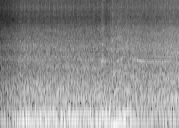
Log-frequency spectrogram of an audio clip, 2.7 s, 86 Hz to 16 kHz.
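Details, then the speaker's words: Ford 2.9L V6 with idle air control valve replaced last year and plugged back in: engine note stays at a raised speed instead of dropping back, holding a high idle; owner cannot explain why, rough idle also reported. "and just holds it at that higher idle I have no idea why that's new though that thing's brand new it should be open and closing properly I don't understand it"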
